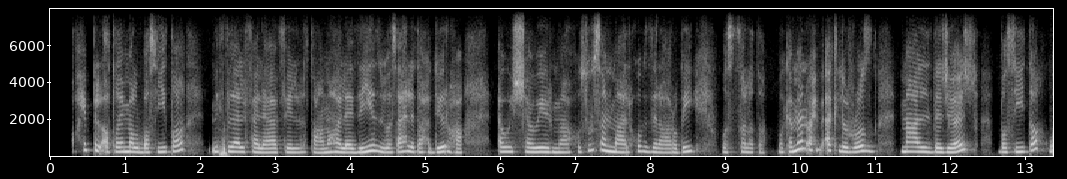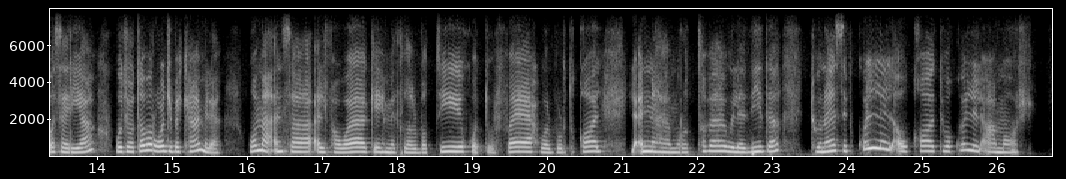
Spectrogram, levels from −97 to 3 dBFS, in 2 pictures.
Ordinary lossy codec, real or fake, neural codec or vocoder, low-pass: Opus, 16 kbps; real; none; 7.2 kHz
